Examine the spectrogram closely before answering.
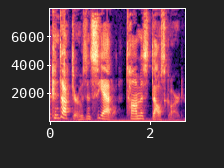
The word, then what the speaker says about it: Dausgaard: The conductor who's in Seattle, Thomas Dausgaard, right? That's his name. Well, I put it in a Danish pronunciation thing, and it's apparently Dausgaard.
